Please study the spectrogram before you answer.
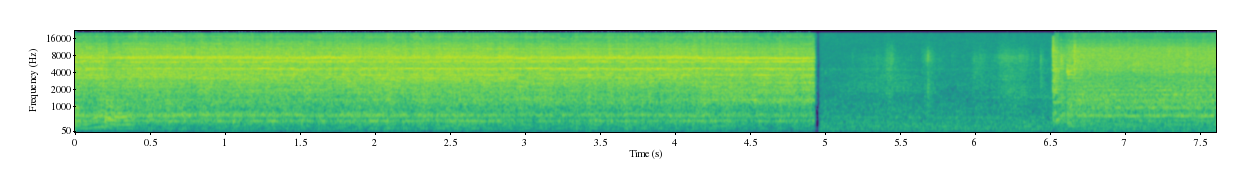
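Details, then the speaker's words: Restored Mead band sander after the belt guard was refitted with two screws: steady, even high-pitched hum with no rattle or vibration. "you see there aren't any rattles I don't see any vibration either which kind of surprised me"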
